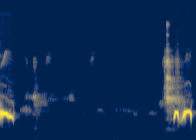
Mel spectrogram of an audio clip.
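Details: Spotted dove fighting coo in the field-style voice, used as a lure: the end of a falling coo, a long quiet stretch, then a brief higher noisy sound and two quick looped notes.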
